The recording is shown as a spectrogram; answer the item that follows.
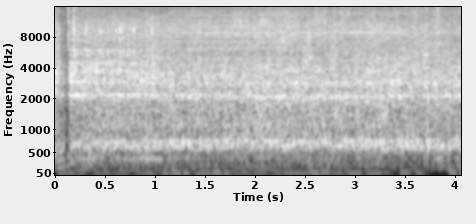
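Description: Hand-held immersion blender switching on and running steadily in a tall plastic cup, with an even motor whine, as it emulsifies soy milk and oil into eggless mayonnaise.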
